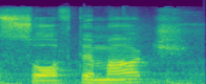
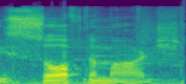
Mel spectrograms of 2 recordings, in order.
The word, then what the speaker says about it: Softimage: Yes, yeah, exactly, Softimage. That's correct. I normally like to call it Soft Image, but they insist it's pronounced Image.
